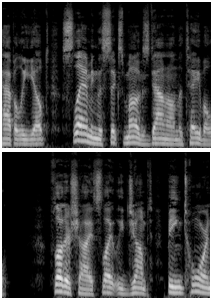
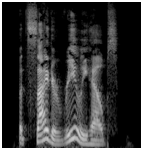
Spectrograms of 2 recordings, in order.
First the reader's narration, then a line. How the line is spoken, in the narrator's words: Pinkie chuckled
